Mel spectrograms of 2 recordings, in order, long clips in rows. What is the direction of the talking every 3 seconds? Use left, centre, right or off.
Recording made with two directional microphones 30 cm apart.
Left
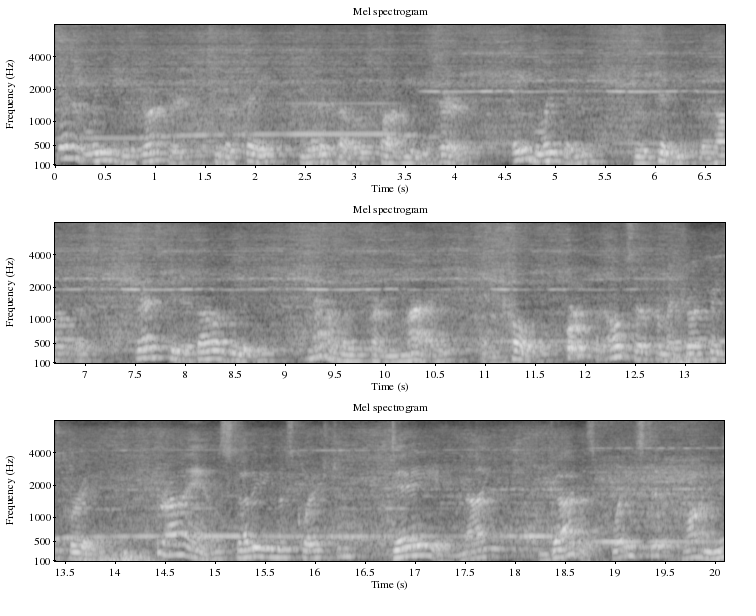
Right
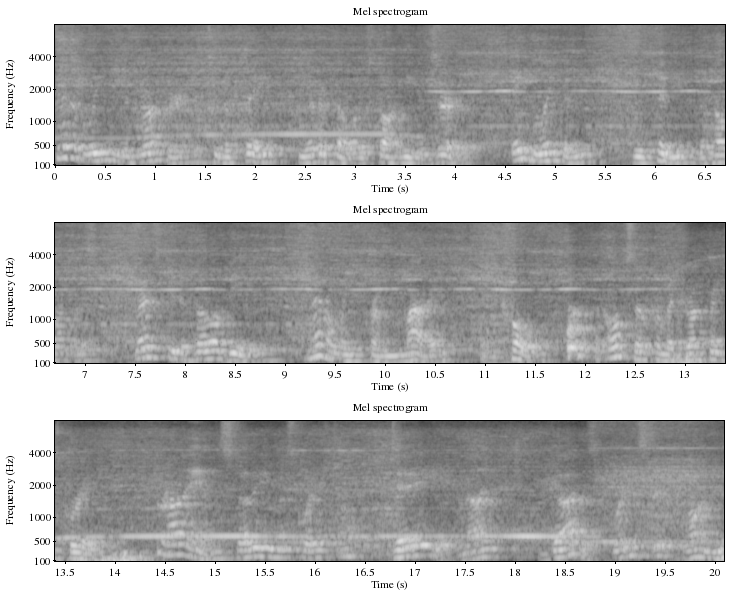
right, right, right, right, centre, left, left.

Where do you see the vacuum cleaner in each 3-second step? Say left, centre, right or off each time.
right, right, right, right, right, centre, centre.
